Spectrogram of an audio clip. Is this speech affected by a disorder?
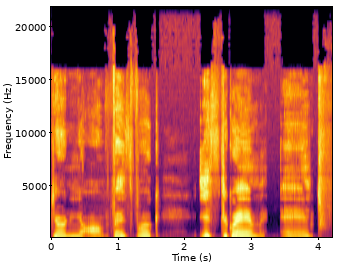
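Yes: spastic quadriplegia cerebral palsy; wheelchair user, relies on others for help, races in boat and front-mounted bike seat.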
